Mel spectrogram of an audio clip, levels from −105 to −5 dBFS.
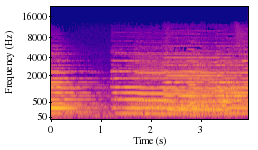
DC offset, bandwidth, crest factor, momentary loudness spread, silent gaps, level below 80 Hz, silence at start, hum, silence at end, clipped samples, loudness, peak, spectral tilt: under 0.1%; 11 kHz; 14 dB; 15 LU; none; -58 dBFS; 0 s; none; 0 s; under 0.1%; -25 LUFS; -10 dBFS; -6 dB/octave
